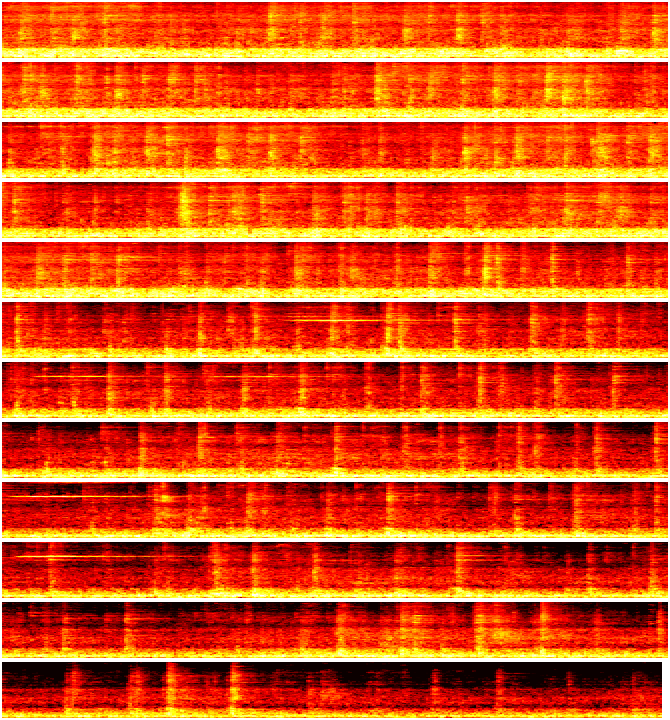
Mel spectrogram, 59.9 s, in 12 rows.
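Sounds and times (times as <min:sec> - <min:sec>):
train wheels rumbling on rails: 0:00.0 - 0:59.9
wheels clacking over rail joints: 0:00.0 - 0:59.9
high wheel squeals: 0:27.1 - 0:28.2, 0:30.2 - 0:32.2, 0:40.0 - 0:41.3, 0:45.0 - 0:46.4.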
